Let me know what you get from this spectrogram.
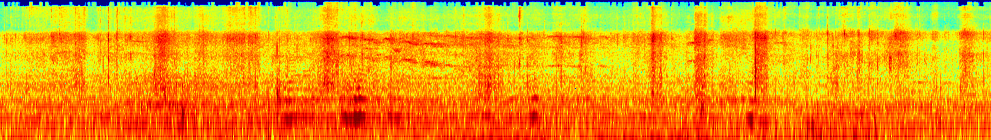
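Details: Honey bees swarming during a litchi honey harvest on a bee farm: a steady, dense buzz of many bees with a low hum beneath, broken by sharp taps and knocks from the work.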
